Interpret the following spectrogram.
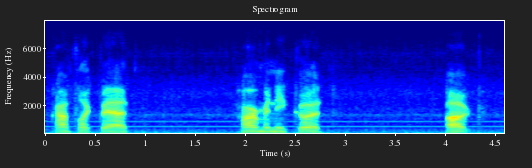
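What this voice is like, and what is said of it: Grunting caveman voice. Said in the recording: “the reason I'm saying ugh is like a caveman, and I don't know how else to do a caveman ... I'm doing fine being a caveman”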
